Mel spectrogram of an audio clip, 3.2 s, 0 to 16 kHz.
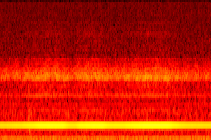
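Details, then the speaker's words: Deforest 10DA517 AM radio speaker, cone water-soaked and dried to cure a suspected voice-coil rub, on a frequency-sweep test: steady pure low tone with no rattle or buzz at this volume; clean, though buzz appears near 300 Hz and 200 Hz reproduces poorly. "but at that volume level no buzzing let's see what happens we go down a little further"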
